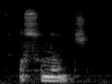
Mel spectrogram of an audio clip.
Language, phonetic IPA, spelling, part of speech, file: Polish, [uˈsũnɔ̃ɲt͡ɕ], usunąć, verb, LL-Q809 (pol)-usunąć.wav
